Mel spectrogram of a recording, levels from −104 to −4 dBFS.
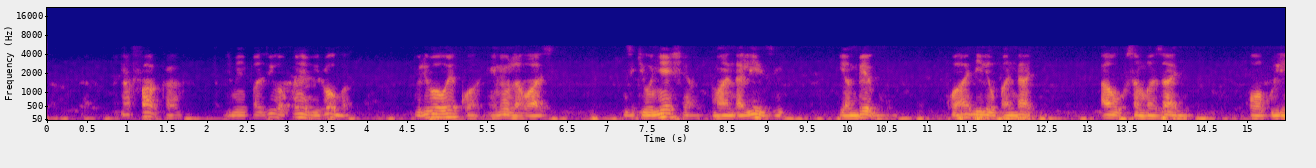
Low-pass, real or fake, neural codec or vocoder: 5.4 kHz; fake; codec, 24 kHz, 3.1 kbps, DualCodec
